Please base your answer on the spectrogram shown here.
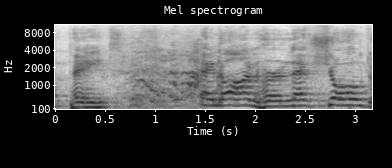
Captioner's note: audience laughing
